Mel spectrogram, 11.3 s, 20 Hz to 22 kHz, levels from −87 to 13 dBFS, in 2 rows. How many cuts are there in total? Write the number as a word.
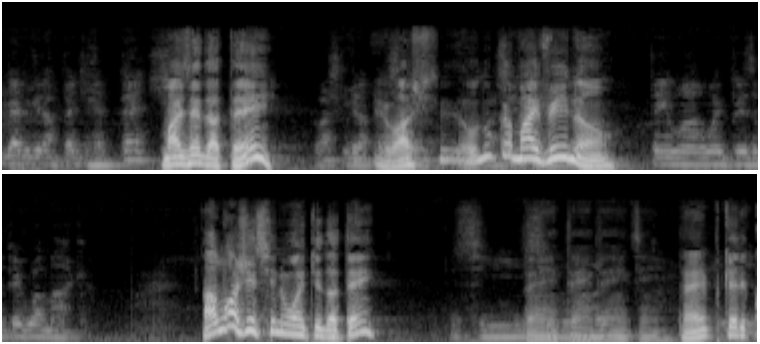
zero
